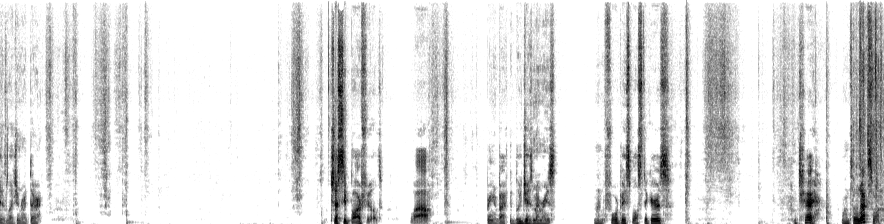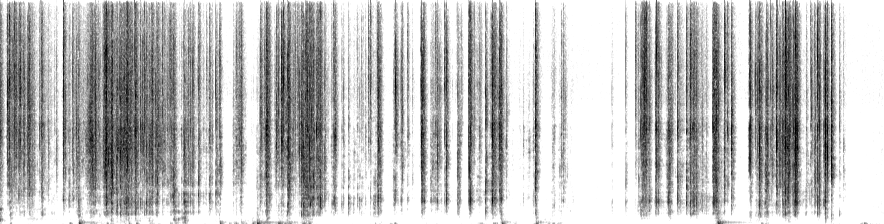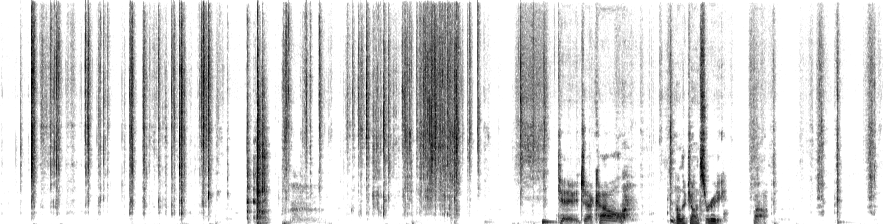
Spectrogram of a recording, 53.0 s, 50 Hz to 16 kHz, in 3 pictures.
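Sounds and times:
cellophane wrapper crinkling: 0:17.0 - 0:29.2, 0:29.9 - 0:34.6, 0:35.2 - 0:40.0, 0:40.9 - 0:46.2, 0:50.4 - 0:53.0
cards clicking and sliding: 0:51.6 - 0:53.0.

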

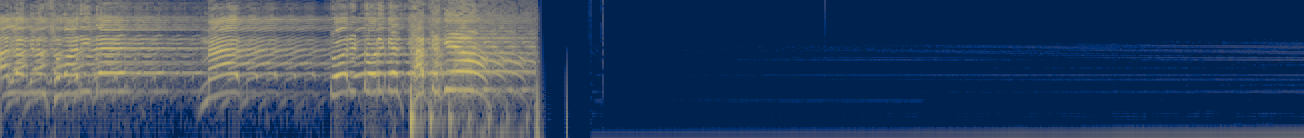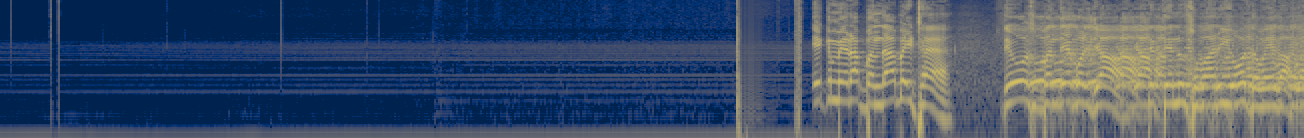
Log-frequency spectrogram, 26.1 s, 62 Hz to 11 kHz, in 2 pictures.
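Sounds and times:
faint electrical mains hum: 0:06.2 - 0:26.0.

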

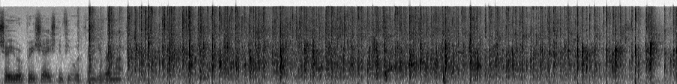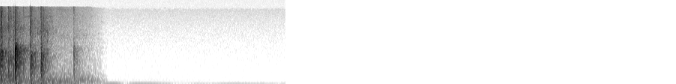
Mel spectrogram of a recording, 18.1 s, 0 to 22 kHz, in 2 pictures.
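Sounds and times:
audience applauding: 0:01.2 - 0:09.8.

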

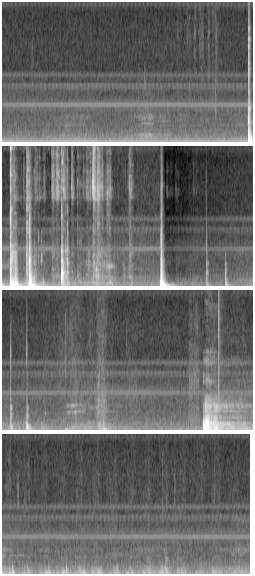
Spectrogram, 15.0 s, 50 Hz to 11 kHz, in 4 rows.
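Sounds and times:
motor parts knocking on metal workbench: 0:03.7 - 0:06.4.

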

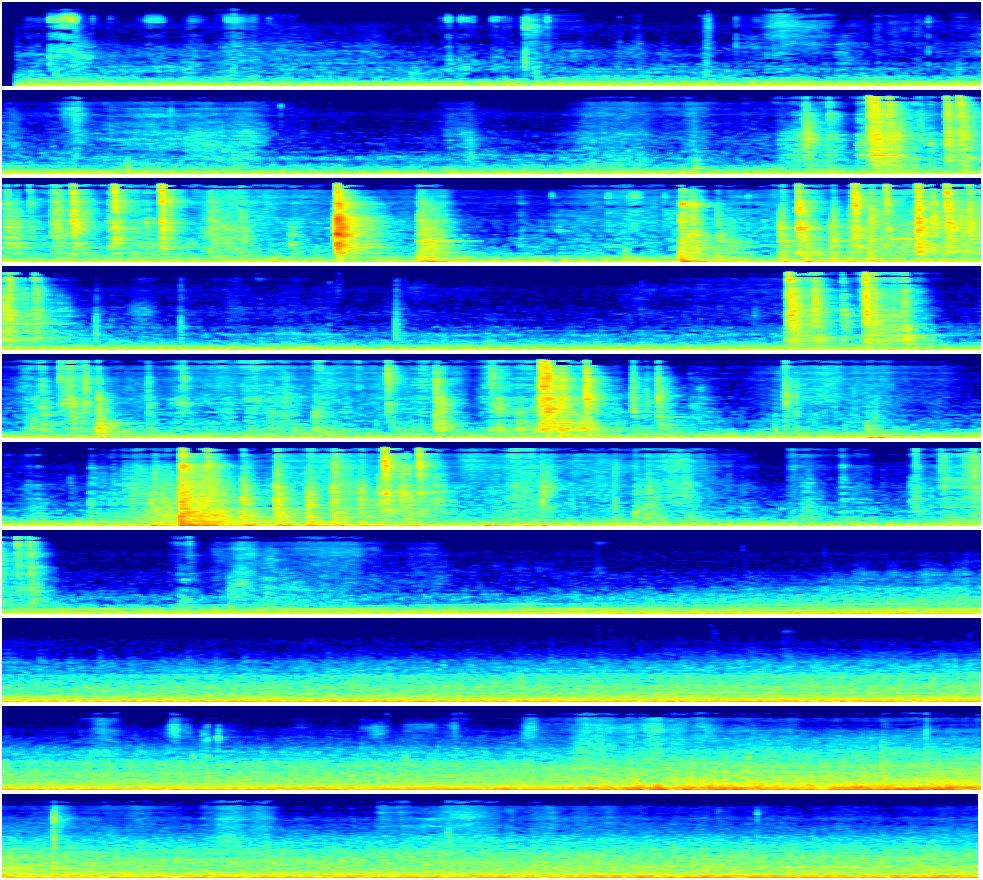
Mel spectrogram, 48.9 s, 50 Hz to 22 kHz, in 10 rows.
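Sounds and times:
box fan motor hum: 0:00.4 - 0:48.9
clicks and knocks: 0:08.8 - 0:15.2, 0:18.6 - 0:23.6, 0:24.6 - 0:29.6
rush of air from fan blades: 0:41.8 - 0:47.0.

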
